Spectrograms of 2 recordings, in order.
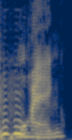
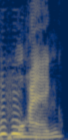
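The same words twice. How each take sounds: First: It is said the Spanish way. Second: The same.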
